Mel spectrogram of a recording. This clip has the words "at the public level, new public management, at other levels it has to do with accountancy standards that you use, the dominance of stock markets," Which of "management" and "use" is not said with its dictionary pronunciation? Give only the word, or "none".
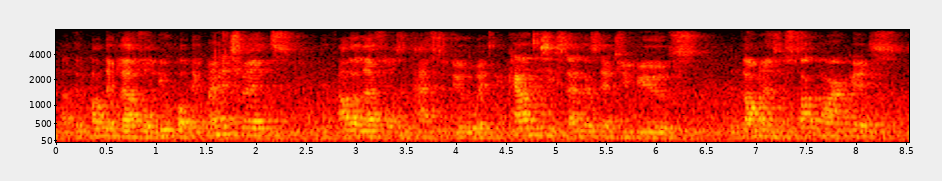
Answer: none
